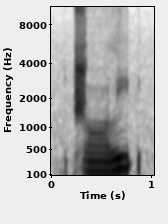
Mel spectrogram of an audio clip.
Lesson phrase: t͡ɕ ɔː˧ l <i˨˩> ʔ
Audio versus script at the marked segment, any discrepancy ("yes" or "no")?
yes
